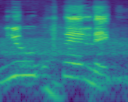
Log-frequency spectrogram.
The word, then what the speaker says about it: euthenics: Euthenics. Euthenics. You said it right like the whole time.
